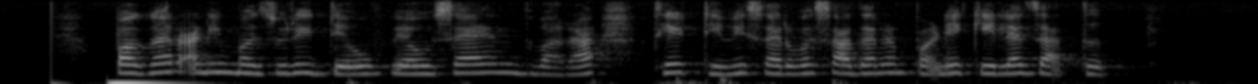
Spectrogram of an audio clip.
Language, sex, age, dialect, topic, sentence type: Marathi, female, 18-24, Southern Konkan, banking, statement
